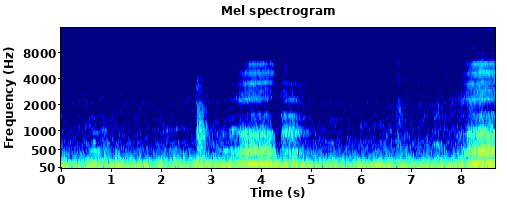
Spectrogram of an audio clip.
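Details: Loud snoring: low rumbling snores with snorting breaths over background noise.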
